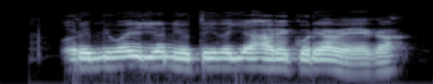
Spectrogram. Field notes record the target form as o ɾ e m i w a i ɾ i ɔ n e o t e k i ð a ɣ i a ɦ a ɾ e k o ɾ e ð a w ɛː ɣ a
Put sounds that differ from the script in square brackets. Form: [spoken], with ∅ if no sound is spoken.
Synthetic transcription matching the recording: o ɾ e m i w a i ɾ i ɔ n e o t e [∅] i ð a ɣ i a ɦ a ɾ e k o ɾ e [∅] a w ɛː ɣ a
